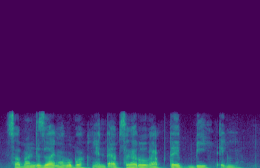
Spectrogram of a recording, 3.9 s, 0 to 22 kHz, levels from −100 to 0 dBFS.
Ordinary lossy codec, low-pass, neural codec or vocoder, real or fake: none; 7.2 kHz; codec, 44.1 kHz, 3.4 kbps, Pupu-Codec; fake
